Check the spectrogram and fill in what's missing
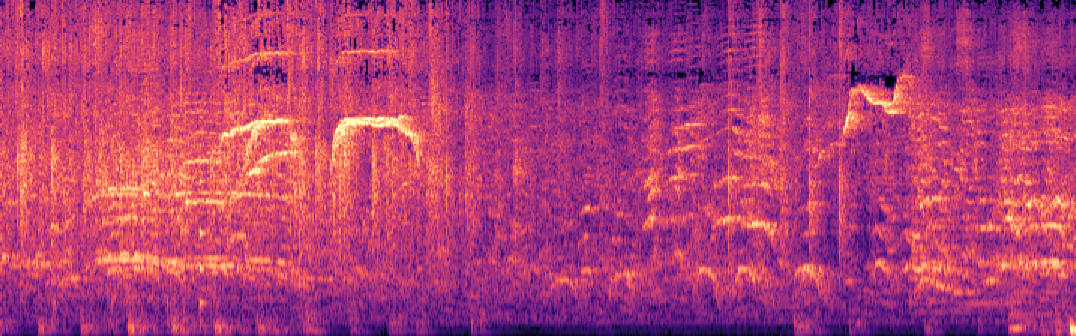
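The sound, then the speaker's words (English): A large crowd at a live concert applauds loudly and steadily for the band's keyboard player, with sharp whistles and scattered cheering rising above the dense clapping throughout, sustained without a break. “Mr. Carl Garrett here on keyboards. Round of applause, please.”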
